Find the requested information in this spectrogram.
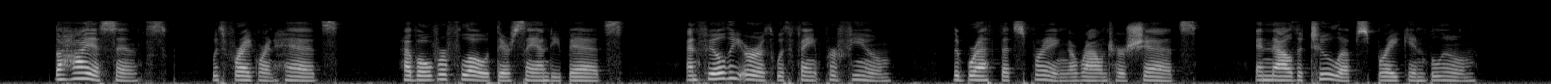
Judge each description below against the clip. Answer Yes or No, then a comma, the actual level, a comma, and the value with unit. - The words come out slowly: Yes, slow, 120 wpm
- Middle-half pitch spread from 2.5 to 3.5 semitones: Yes, average, 2.8 semitones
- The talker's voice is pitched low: No, high, 190 Hz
